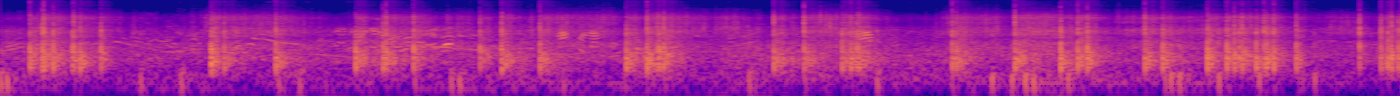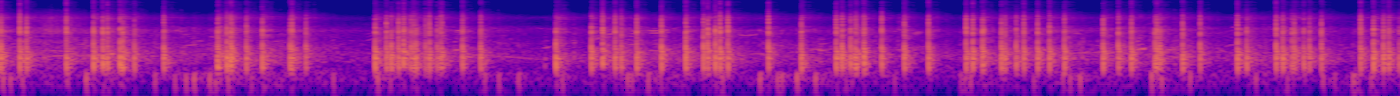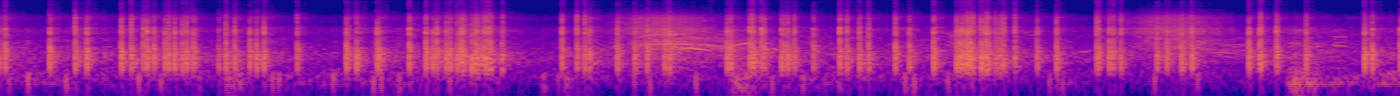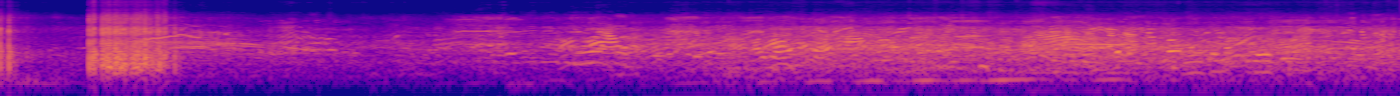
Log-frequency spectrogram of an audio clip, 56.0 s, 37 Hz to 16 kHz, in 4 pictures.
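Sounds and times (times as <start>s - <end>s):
fireworks bangs and crackles: 0.0s - 56.0s.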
